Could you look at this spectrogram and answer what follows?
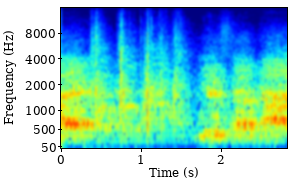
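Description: A wrestling arena crowd cheers and applauds in rising and falling waves, with shouts breaking through a dense, moderately distant roar.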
